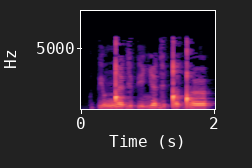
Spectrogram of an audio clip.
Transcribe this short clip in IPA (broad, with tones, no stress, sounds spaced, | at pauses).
pʲ o˨ ŋ͡ǃ ɛ˦ ɡ ɪ˨ pʲ ɛ˨ ʎ ɛ˦ ɡ ɪ˨ ǃ ɐ˨ ɡ͡ǃ œ˦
